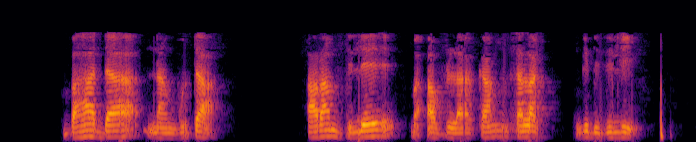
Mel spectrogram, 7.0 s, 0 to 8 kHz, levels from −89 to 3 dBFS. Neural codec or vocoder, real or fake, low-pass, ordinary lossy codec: none; real; 7.2 kHz; AAC, 16 kbps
